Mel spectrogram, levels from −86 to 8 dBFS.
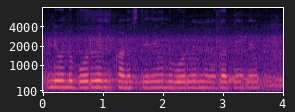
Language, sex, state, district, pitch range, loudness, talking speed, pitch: Kannada, female, Karnataka, Mysore, 210-225 Hz, -26 LUFS, 165 wpm, 215 Hz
